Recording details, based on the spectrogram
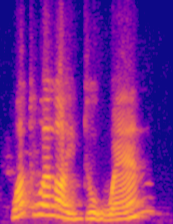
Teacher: With more focus or more stress on what and when, on the question words. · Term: Echo question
